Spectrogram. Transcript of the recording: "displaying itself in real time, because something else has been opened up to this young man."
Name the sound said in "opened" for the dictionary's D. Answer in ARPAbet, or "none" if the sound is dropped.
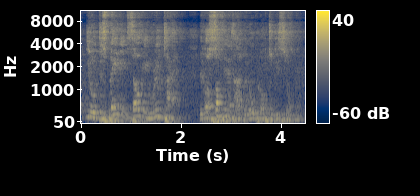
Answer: none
